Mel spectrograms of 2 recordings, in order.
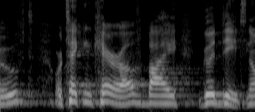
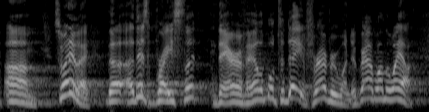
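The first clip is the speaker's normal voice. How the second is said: louder, higher, fast sales pitch; infomercial voice; 5 semitones higher, 7 dB louder, faster than usual. Pretend. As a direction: pitch it like a TV ad host. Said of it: "that's my infomercial".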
